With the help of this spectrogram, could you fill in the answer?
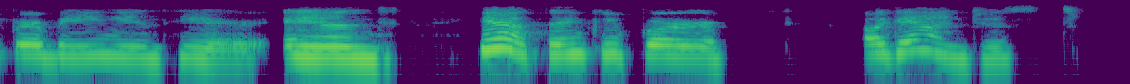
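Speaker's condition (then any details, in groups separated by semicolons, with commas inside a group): Cerebellar ataxia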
